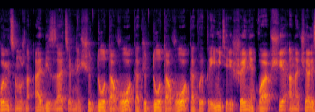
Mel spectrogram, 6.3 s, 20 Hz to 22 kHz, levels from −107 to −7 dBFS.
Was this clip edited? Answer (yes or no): yes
